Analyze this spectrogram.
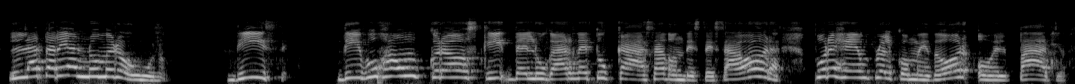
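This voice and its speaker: A woman teacher explaining a lesson to children in a recorded class, patient and repeating each instruction clearly. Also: sits high, fairly bright tone, lo-fi sound. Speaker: primary school teacher.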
